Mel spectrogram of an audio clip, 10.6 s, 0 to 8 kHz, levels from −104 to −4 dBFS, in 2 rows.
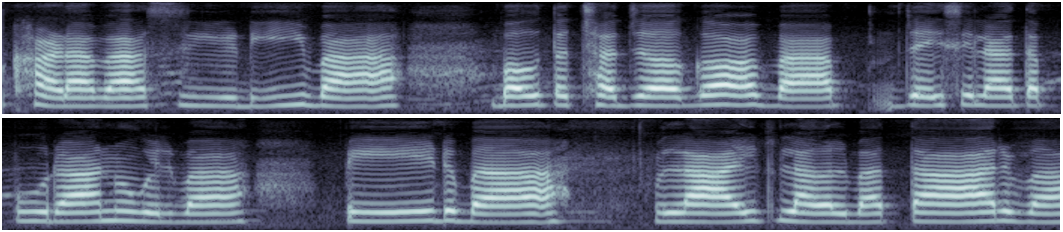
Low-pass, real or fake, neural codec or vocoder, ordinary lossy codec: none; real; none; none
